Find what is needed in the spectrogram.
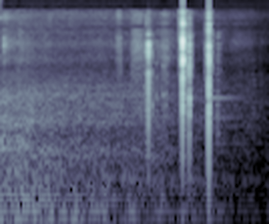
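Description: Wind noise on the microphone outdoors, thinning away, with three sharp clicks in the second half before the sound fades out.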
